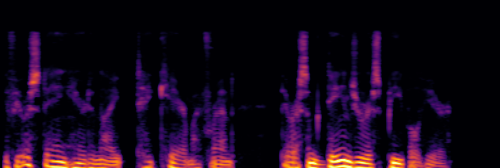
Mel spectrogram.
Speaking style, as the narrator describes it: He spoke very softly to me, saying

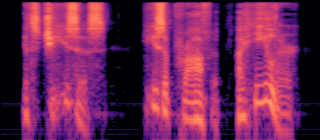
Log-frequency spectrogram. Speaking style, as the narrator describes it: Through the crowd, whispers could be heard

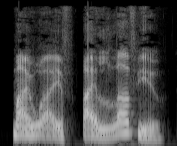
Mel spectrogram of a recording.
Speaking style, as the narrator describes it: said the young man who had been sobbing

